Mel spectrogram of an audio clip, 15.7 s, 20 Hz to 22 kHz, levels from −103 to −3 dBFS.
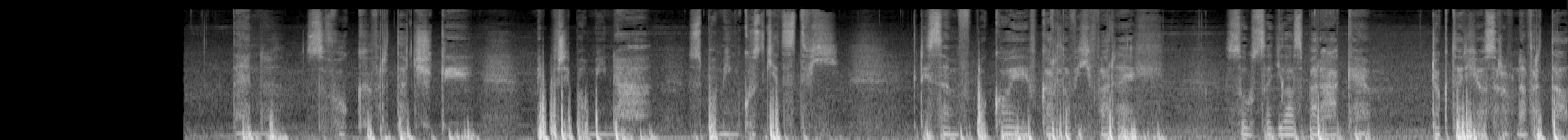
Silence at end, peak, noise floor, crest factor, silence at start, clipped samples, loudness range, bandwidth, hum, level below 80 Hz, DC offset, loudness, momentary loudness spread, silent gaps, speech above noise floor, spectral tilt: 0 s; -6 dBFS; -50 dBFS; 20 dB; 2.35 s; under 0.1%; 5 LU; 16.5 kHz; none; -32 dBFS; under 0.1%; -25 LUFS; 19 LU; none; 27 dB; -5.5 dB/octave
